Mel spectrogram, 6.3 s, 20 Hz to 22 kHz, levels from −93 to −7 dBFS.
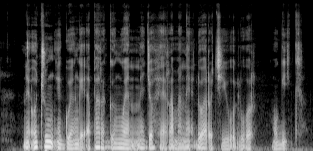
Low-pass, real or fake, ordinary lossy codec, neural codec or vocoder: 19.8 kHz; real; none; none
